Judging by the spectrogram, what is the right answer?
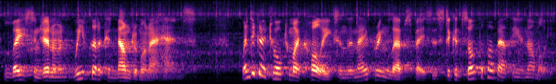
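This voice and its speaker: In an audio-drama lab log, an actor plays an eccentric, slightly unhinged male scientist who muses and questions himself rhetorically with blithe enthusiasm. His voice is close to an everyday one, though his pitch wanders, and the recording is dull and lo-fi with noticeable noise behind him.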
